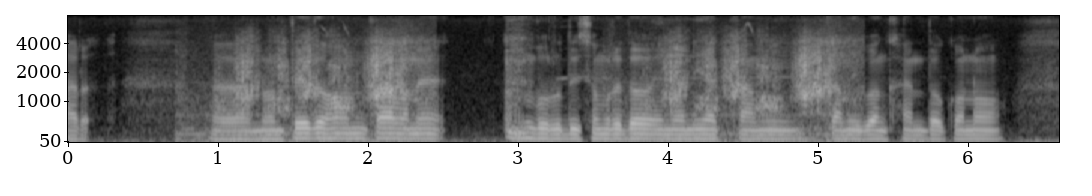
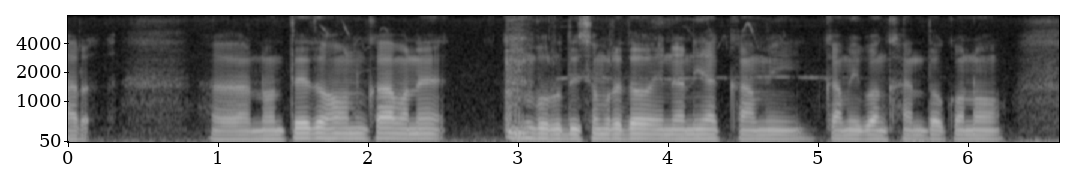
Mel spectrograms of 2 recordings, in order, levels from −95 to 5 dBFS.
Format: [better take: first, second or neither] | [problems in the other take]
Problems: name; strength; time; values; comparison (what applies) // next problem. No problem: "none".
second | background sound (Tools); 4 dB below the speech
